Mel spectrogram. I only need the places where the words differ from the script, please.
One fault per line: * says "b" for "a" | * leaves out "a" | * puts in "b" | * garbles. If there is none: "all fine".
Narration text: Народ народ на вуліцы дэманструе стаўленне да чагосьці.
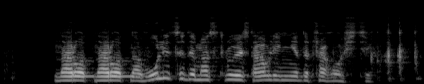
all fine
